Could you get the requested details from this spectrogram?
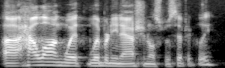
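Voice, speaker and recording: A man's voice: mid-range voice, racing, pushed and bright, no echo. A man hosting a podcast interview, chatty and encouraging toward his guest. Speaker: podcast host. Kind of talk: conversational interview.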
